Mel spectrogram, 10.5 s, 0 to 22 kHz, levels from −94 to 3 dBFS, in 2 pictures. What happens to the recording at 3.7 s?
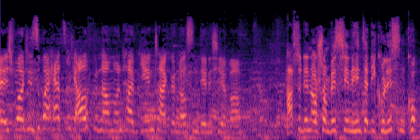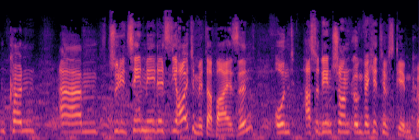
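Nothing goes wrong at 3.7 s; the audio carries on intact through that moment with no audible fault.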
